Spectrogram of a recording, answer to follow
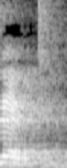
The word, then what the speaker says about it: debt: I hope everyone is familiar with the word डेट. DEBT. B is silent.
